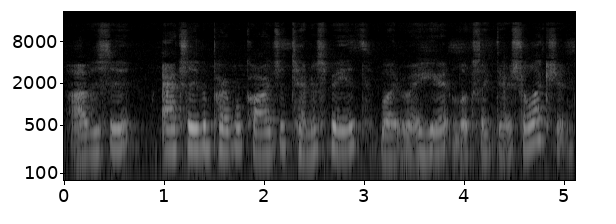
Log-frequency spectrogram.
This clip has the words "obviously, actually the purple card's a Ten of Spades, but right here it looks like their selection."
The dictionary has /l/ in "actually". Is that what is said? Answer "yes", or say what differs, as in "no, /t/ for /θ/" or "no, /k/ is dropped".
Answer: yes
